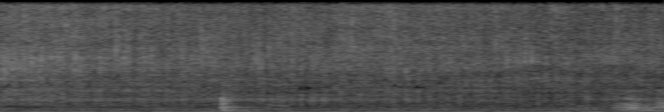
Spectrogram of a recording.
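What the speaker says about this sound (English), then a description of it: "And I have our smoked sausage, and we're just going to lightly brown that off." Smoked sausage browns in a pan with a steady, close sizzle of frying fat, broken by a brief stirring scrape near the middle and another toward the end.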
